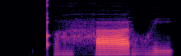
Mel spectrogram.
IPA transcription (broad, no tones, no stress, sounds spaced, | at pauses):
qʼ a̤ h a ɾ ɔ̤ j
